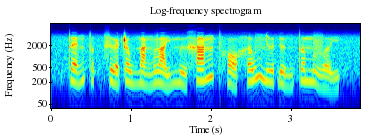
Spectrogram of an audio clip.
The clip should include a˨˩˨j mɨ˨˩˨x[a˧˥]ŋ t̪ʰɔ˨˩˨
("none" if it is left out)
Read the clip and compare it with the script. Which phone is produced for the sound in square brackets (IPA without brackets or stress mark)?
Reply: a˧˥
